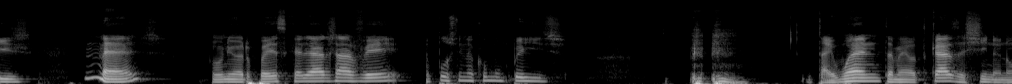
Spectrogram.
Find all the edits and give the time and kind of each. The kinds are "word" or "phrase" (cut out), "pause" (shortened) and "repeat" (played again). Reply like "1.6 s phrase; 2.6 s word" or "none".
1.8 s pause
